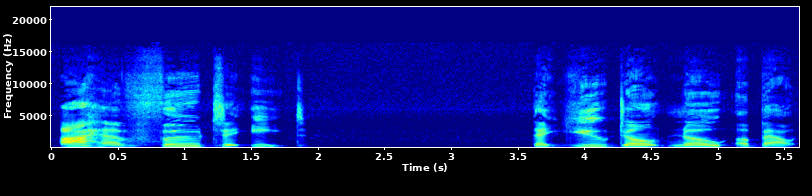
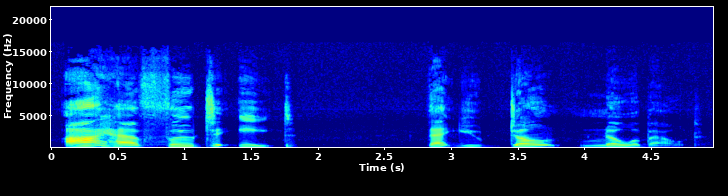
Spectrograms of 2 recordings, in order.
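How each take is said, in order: First: Same slow deliberate weight; slow, weighty repeat. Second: Each word laid down slowly; slow, weighty Jesus line. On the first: Preacher repeating Jesus to the church, slow and deliberate. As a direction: hold it, savor each word. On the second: Preacher voicing Jesus to disciples, slow and weighty. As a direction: let it land, unhurried. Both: Acted. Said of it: "But he said".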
